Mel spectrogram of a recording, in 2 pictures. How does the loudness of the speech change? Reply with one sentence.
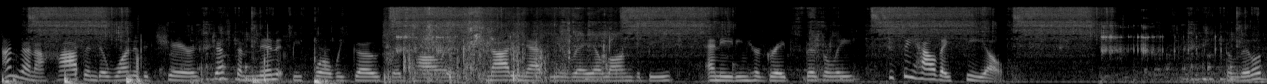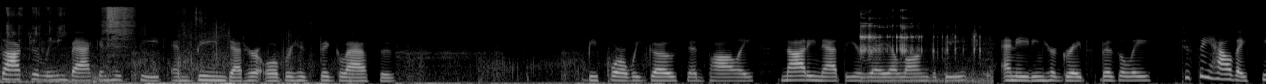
The loudness of the speech stays about the same.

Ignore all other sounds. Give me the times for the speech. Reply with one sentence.
You can hear the speech from 0.0 to 10.1 s, from 12.2 to 16.6 s and from 18.5 to 25.3 s.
